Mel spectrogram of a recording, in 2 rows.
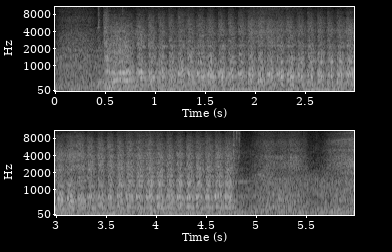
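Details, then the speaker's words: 2008 Nissan Titan on a cold morning around 30°F, crank no start with crank and cam sensors already replaced: about four seconds of steady cranking with no firing and no RPM signal. "Let's see if we get RPM. No. And we're not getting signal there."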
